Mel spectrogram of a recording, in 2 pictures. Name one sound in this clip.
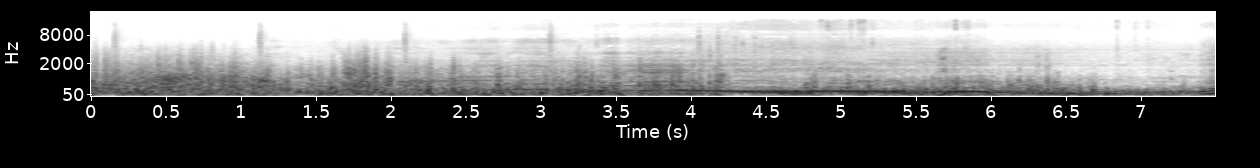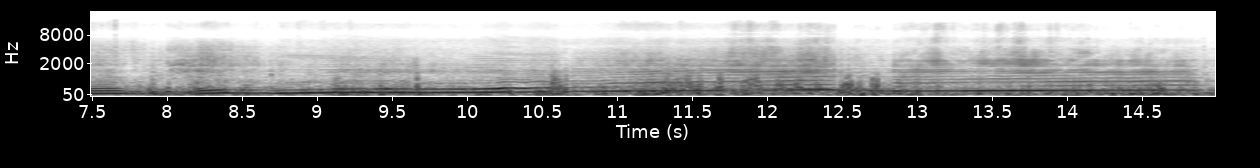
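A rally car engine roars as it races past, revving hard.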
